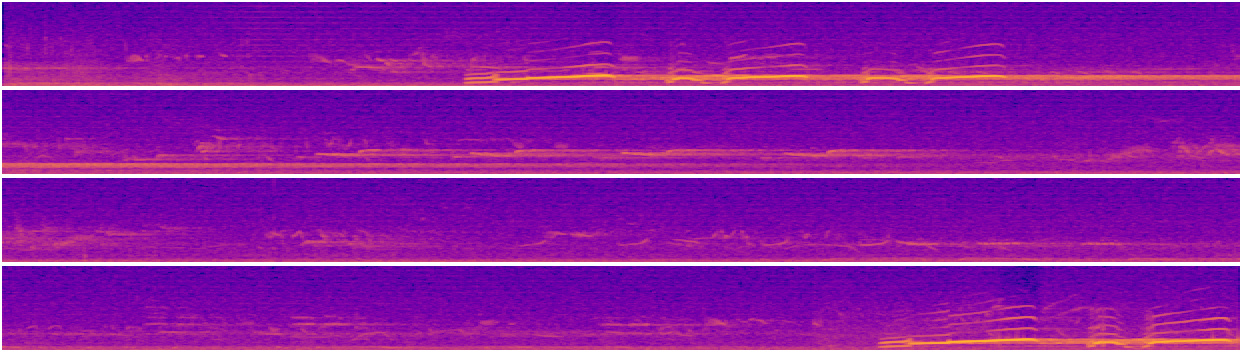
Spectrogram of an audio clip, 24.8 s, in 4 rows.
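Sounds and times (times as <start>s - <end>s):
Black-throated loon whistled calls: 2.4s - 8.7s, 23.0s - 24.7s.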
